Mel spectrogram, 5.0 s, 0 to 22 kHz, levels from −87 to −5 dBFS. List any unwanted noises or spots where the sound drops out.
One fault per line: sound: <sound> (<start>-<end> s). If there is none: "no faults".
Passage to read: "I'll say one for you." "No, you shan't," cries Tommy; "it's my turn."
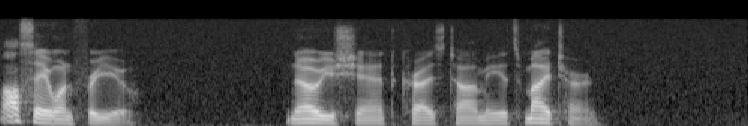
no faults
